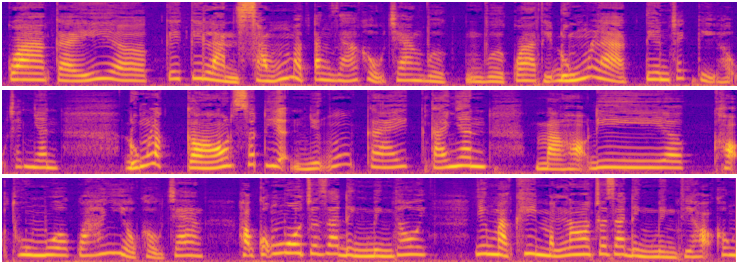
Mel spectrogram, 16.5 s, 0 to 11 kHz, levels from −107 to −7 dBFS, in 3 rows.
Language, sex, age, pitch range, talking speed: Vietnamese, female, 20-39, 215-285 Hz, 225 wpm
